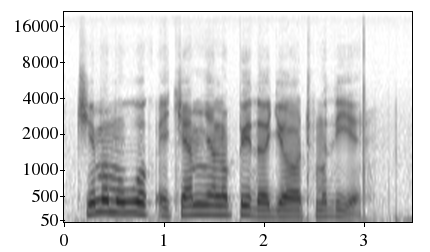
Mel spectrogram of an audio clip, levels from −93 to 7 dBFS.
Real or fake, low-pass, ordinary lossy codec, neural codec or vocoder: fake; 19.8 kHz; none; autoencoder, 48 kHz, 128 numbers a frame, DAC-VAE, trained on Japanese speech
